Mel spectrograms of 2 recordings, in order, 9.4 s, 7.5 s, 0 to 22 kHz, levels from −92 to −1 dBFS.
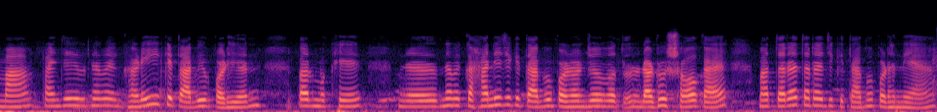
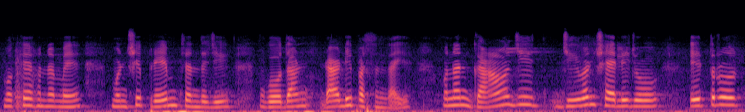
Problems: constant background noise, echo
